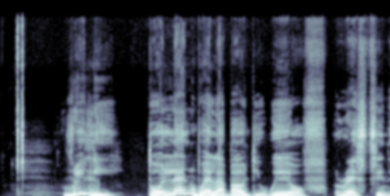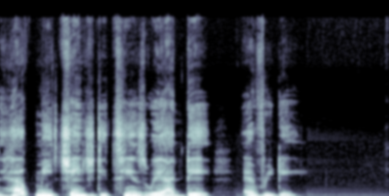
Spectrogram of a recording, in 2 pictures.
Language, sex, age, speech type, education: Nigerian Pidgin, female, 30-45, spontaneous, tertiary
